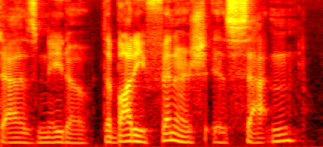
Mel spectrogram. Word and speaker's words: nato: so it's used in Guitar construction and it's pronounced as NATO the body finish is satin which is okay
